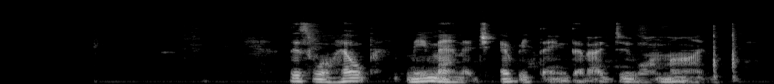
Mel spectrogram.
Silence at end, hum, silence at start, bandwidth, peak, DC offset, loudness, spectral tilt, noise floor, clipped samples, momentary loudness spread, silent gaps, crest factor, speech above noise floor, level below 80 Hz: 0.35 s; none; 2.9 s; 7.6 kHz; -6 dBFS; under 0.1%; -26 LUFS; -5.5 dB/octave; -69 dBFS; under 0.1%; 13 LU; none; 22 dB; 44 dB; -68 dBFS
